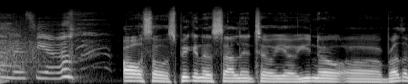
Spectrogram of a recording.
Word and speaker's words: Silento: What the His name is Silento. Not Sencio.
